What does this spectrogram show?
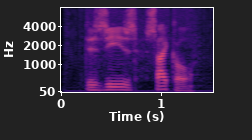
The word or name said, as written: disease cycle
